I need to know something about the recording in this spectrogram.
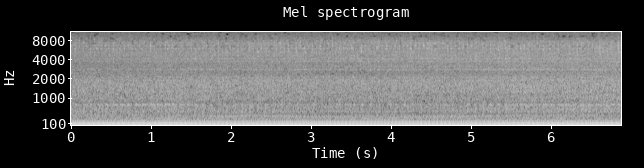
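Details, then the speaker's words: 1950s Galion 503 motor grader, sitting 10+ years, first run after electrical fixes, plugs and fuel: a deep, steady low rumble with an even beat and no knocks or misses; the engine runs smoothly and healthy. "I can't believe how good this thing runs man very first time in po here"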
